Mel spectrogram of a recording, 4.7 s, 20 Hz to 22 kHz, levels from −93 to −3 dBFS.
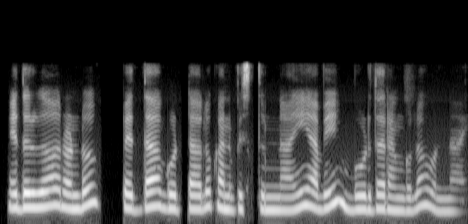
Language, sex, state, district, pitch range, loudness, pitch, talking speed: Telugu, female, Telangana, Mahabubabad, 210-245 Hz, -17 LUFS, 225 Hz, 115 wpm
